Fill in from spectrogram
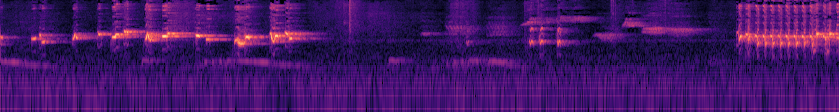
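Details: Long rapid 'ropel' lure call of a yellow-vented bulbul: a busy run of bright chattering chirps for three seconds, a quieter pause with scattered notes, then a fast buzzy trill of dense repeated notes at the end.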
